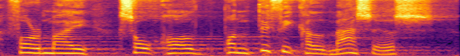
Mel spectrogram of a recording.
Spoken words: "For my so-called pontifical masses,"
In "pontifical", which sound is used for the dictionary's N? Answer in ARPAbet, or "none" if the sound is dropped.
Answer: N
